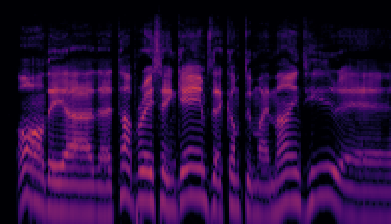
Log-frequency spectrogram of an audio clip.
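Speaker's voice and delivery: put-on French accent, very loud, slow and stretched. Answering a request for your best french accent: french accent. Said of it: "give me your best French accent".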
